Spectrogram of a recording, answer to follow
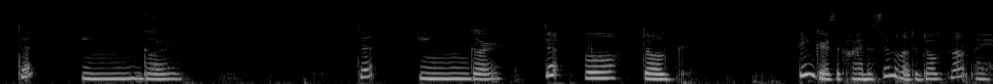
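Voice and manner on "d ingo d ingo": said really slowly, words drawn out. Sounding out a word together with learners: said really slowly. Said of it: "say it really slowly with me".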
